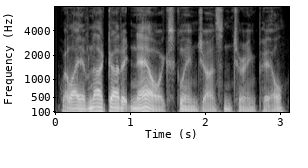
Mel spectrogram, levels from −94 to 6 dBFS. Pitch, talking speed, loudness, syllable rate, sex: 85 Hz, 210 wpm, -17 LUFS, 5.1 syllables/s, male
